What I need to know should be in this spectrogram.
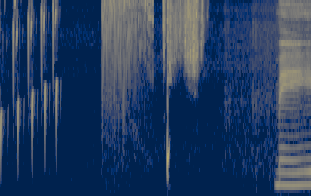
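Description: A fishing float plops into water.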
